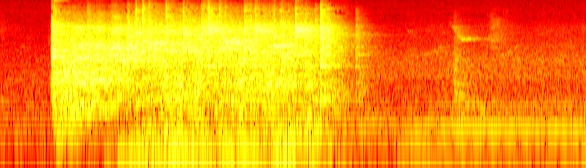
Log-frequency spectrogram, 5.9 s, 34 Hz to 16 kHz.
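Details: International 2510B loader tractor, cold, after starter repair. About three seconds of loud, steady cranking, then it fires and settles to a low, even hum: normal cold start.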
